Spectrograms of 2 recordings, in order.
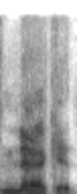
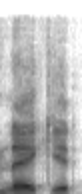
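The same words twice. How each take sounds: First: The first syllable sounds like 'neck'. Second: The first syllable sounds like 'nay'. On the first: The speaker calls it right. "This is East Texas. N-E-K-K-E-D" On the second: The speaker calls it wrong. "It's not naked"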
